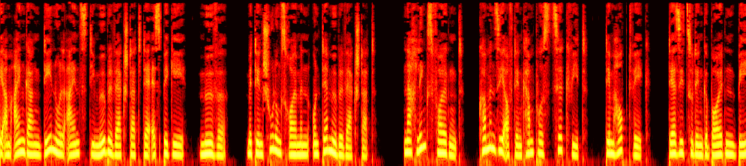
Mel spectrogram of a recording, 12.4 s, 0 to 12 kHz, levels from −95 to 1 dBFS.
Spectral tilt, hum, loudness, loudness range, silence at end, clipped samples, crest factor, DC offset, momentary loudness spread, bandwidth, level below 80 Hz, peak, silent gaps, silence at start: -6 dB/octave; none; -19 LUFS; 2 LU; 0 s; under 0.1%; 14 dB; under 0.1%; 8 LU; 12 kHz; -44 dBFS; -4 dBFS; 6.41-6.62 s; 0 s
